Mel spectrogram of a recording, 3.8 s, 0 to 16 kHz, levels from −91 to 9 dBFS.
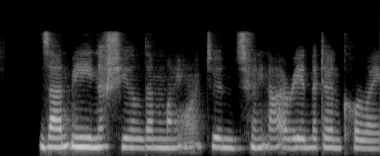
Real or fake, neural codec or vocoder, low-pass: fake; codec, 16 kHz, 0.5 kbps, X-Codec, HuBERT features, trained on balanced general audio; 7.2 kHz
